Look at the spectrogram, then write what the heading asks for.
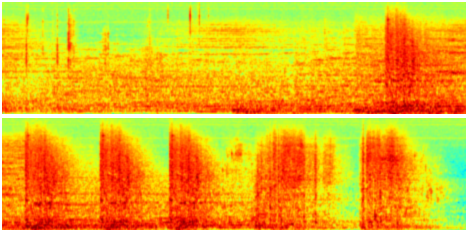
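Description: Gunshots from a self-defense gun in Resident Evil on the Wii: a run of about six loud, sharp blasts, each with a ringing decay, fired at uneven intervals over a low rumbling background.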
